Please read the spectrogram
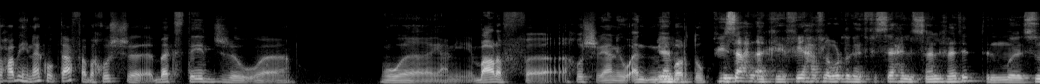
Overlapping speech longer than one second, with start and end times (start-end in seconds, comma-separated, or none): none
